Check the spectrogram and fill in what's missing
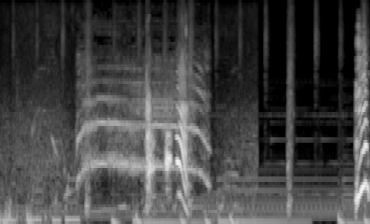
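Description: A goat scream alert sound effect on a livestream: a loud, drawn-out bleating scream rising and wavering for about a second, followed by shorter cries, with another sharp bleat at the end.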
